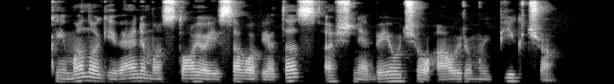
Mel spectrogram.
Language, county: Lithuanian, Telšiai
